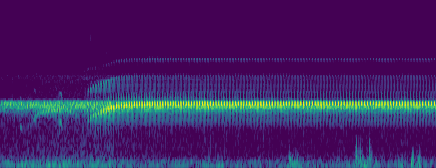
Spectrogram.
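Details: Male toad calling in spring: after a second of background, a long, steady, high, even trill begins and holds without a break to the end, with faint low rumble underneath.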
